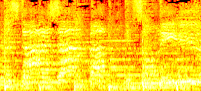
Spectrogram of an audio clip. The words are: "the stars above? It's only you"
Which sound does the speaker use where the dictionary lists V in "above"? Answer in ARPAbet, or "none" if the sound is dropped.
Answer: none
